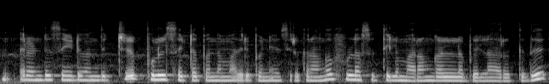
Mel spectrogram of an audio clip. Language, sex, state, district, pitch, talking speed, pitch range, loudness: Tamil, female, Tamil Nadu, Kanyakumari, 190 Hz, 155 wpm, 175-210 Hz, -17 LUFS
